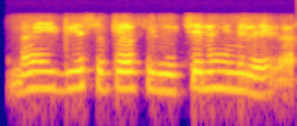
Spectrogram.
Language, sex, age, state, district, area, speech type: Hindi, female, 60+, Uttar Pradesh, Hardoi, rural, conversation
